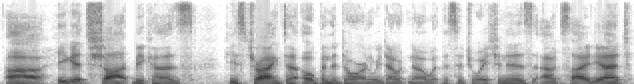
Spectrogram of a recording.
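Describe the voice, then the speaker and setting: A man's voice: mid-range voice, steady tone, normal speed, smooth. A young man, a student actor, chatting casually in a studio interview. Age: teens to young adult.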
